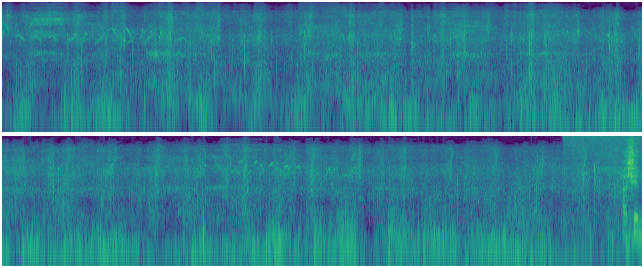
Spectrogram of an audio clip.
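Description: Wind buffeting a body-worn camera microphone in an uneven low rumble that swells and fades, with footsteps on a dirt path as the wearer walks.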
